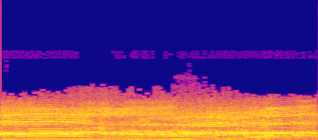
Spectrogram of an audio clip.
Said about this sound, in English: Whilst that record of sheep is being played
